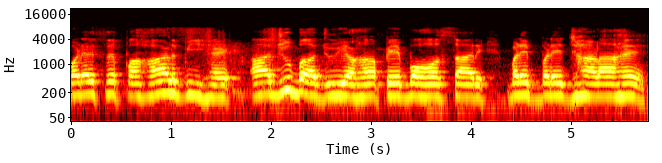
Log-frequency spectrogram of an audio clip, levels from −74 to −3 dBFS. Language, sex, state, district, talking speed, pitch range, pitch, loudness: Hindi, male, Himachal Pradesh, Shimla, 155 wpm, 165-180 Hz, 170 Hz, -15 LUFS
